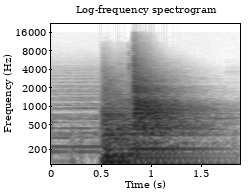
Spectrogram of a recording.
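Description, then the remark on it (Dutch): A heavy holding cell door swings shut with a loud slam, a short thud followed by a sharper metallic crash that rings and slowly fades. Nobody speaks. “En toch best een gek gevoel als die deur dan dicht gaat.”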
